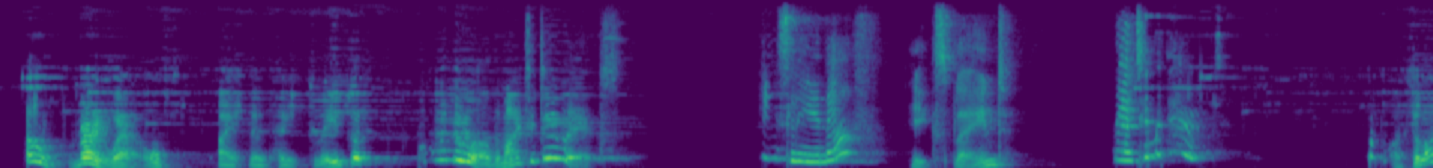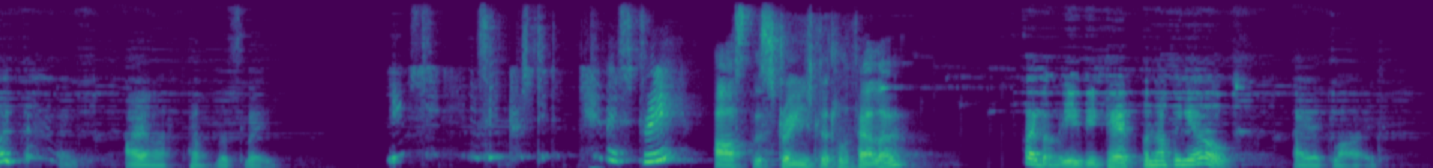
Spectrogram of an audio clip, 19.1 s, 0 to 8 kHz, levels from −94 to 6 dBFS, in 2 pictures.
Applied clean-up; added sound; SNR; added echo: neural mask model DeepFilterNet 3.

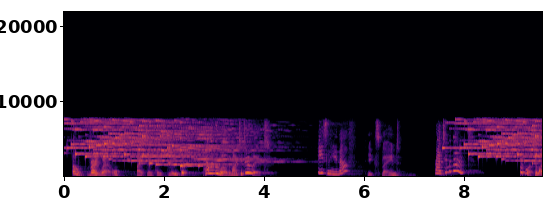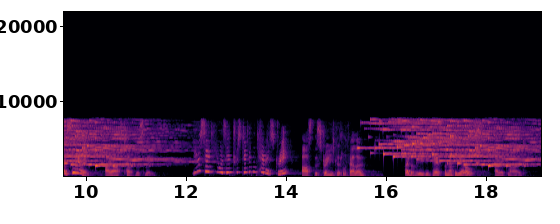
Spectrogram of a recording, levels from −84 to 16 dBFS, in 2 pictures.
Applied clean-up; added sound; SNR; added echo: none; Chime; -1 dB; reverberation time 0.8 s.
